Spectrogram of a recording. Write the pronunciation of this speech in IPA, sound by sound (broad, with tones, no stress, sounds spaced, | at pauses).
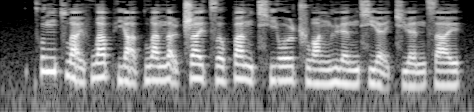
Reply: t̪ʰ ʊ˥ ŋ t͡s w a̰˨˩ ɪ̯ f w ä˥˩ pʰ j ä̰˨˩ t̪ w a˧˥ n a̰˨˩ ɪ̯ ʈ͡ʂ a˥˩ ɪ̯ t͡s ɤ˧˥ p a˥˩ n t͡ɕʰ j o˥ ʊ̯ ʈ͡ʂ w ɑ˧˥ ŋ l ɥ ɛ˧˥ n ɕ j ɛ̰˨˩ t͡ɕ ɥ ɛ˧˥ n s a˥ ɪ̯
